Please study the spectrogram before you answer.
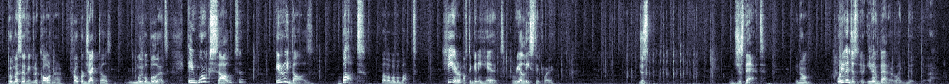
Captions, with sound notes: Pull myself into the corner, throw projectiles, multiple bullets... It works out!... It really does... BUT! BUBUBUBUT... Here, after getting hit, realistically... Just... *AGGRESSIVE KEYBOARD TAPPING* Just... JUST THAT! You know? Or you can just... even better... like... dghn eghn...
